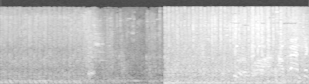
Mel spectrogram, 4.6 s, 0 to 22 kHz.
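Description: Gunfire in Gears 5 Horde mode: after a quieter stretch, sustained rapid bursts of weapon fire erupt loud and close amid game effects, with a voice talking at times.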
